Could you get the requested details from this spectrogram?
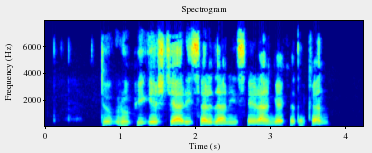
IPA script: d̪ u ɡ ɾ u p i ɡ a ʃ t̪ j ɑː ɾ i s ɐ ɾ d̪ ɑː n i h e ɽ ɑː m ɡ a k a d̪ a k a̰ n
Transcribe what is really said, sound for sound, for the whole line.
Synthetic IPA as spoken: d̪ u ɡ ɾ u p i ɡ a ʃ t̪ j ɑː ɾ i s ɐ ɾ d̪ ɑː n i s e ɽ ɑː ŋ ɡ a k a d̪ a k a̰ n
